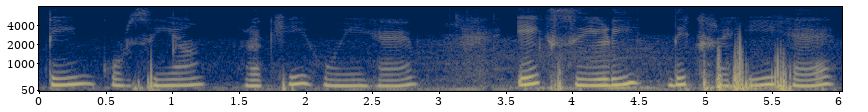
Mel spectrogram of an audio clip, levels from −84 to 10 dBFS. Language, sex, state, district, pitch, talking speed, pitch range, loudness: Hindi, female, Delhi, New Delhi, 225 Hz, 100 wpm, 205-250 Hz, -19 LUFS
